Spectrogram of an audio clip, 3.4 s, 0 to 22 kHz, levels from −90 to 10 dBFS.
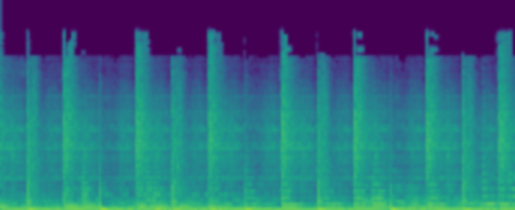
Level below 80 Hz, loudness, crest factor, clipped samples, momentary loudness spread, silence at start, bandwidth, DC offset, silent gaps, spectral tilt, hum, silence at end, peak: -14 dBFS; -13 LUFS; 10 dB; under 0.1%; 1 LU; 0 s; 19 kHz; under 0.1%; none; -4.5 dB/octave; none; 0 s; -2 dBFS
